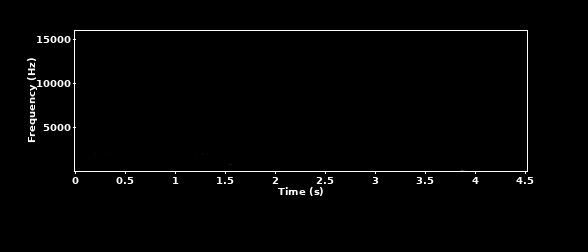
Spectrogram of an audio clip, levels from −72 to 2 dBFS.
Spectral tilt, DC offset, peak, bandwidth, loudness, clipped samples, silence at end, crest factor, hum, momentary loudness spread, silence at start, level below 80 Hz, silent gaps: -1.5 dB/octave; under 0.1%; -50 dBFS; 11.5 kHz; -67 LUFS; under 0.1%; 0 s; 22 dB; none; 4 LU; 0.1 s; -86 dBFS; none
